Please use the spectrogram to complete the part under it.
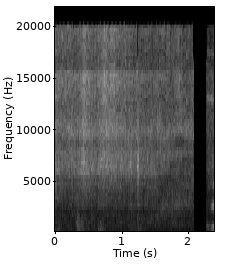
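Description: Food sizzles and fries in a pan while being stirred, producing a steady soft hiss with faint scraping strokes, then a brief cut near the end.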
